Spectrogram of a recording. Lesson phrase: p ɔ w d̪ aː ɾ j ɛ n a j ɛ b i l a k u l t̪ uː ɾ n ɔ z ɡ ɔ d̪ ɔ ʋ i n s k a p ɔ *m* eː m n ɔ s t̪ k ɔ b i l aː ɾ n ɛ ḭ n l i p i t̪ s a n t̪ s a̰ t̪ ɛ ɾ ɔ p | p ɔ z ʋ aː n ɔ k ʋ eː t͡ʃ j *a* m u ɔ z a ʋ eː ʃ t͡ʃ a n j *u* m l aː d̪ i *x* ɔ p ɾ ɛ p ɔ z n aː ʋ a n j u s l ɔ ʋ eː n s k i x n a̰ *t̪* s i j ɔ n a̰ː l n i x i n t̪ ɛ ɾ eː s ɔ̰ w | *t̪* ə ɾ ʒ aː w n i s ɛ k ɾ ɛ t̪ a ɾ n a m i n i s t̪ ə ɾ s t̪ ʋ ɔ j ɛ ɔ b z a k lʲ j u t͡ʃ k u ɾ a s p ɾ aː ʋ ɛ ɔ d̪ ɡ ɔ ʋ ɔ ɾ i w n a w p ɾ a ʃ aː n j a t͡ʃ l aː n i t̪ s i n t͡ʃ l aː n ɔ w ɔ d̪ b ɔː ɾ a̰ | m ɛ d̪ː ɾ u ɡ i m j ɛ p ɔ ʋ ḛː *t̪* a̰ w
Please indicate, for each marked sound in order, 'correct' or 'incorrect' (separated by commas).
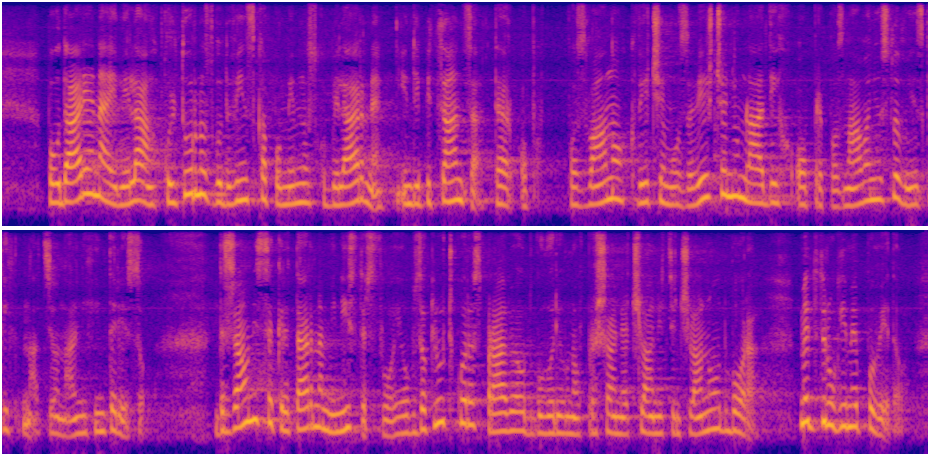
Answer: correct, incorrect, correct, correct, correct, incorrect, incorrect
